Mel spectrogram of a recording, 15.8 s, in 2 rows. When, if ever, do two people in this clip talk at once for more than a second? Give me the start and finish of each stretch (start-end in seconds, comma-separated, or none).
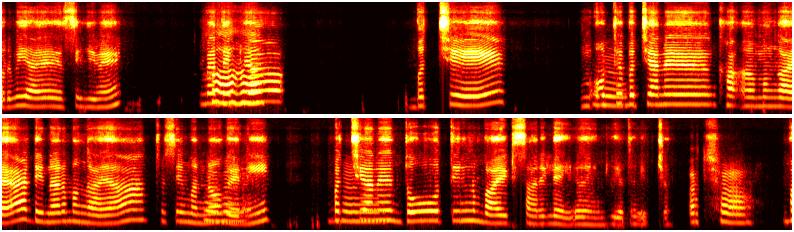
none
